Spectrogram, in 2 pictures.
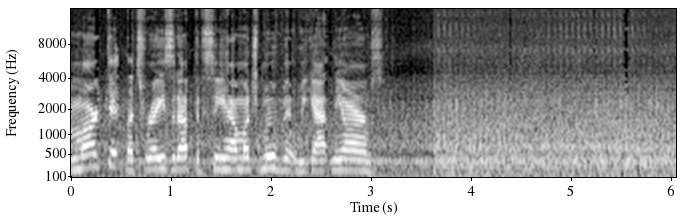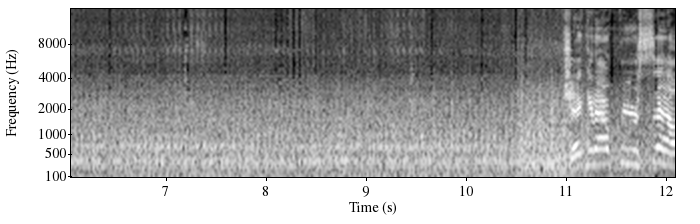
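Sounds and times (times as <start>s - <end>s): tractor engine running: 0.0s - 12.0s
hydraulic hitch lifting: 3.5s - 12.0s.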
